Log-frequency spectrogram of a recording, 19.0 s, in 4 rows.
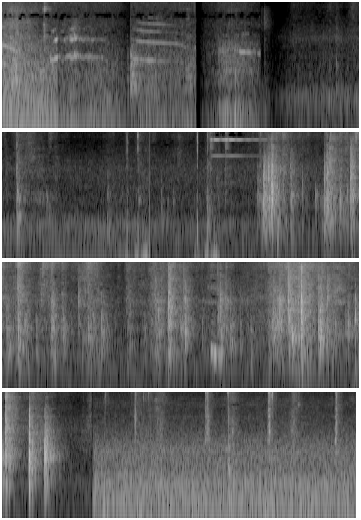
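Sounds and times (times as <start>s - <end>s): paper bag rustling: 8.2s - 15.1s.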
